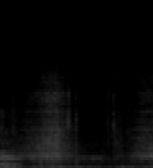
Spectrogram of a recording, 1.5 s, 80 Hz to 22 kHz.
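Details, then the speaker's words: 1961 Oldsmobile rear drum brake after shoe replacement, drum turned by hand: soft, dry, light even scraping of shoes inside drum; light shoe drag, correct initial adjustment, adjustable later via backing plate slot. "you can just see the page scraping inside the drum there just feel a little bit of uh a little bit of friction there is how you want it"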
